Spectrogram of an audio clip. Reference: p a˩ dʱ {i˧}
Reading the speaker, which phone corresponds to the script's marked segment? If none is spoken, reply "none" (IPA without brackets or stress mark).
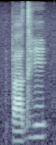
i˧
